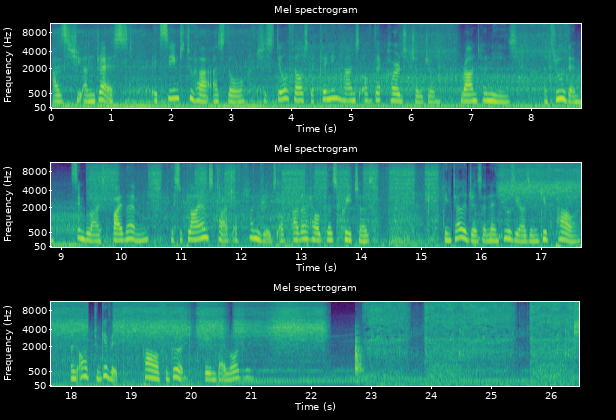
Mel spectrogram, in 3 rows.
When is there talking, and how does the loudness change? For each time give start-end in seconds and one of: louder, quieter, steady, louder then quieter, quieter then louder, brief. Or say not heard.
0.0-14.2 steady
15.3-21.1 steady.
